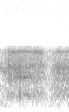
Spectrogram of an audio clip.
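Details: A young boy asleep on a hardwood dining-room floor after a car nap makes one sustained, rough, noisy breath over a second long, with faint room background: snoring.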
